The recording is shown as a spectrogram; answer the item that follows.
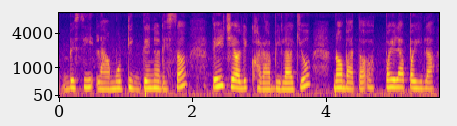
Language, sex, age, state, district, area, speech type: Nepali, female, 30-45, West Bengal, Kalimpong, rural, spontaneous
